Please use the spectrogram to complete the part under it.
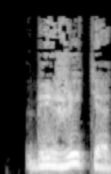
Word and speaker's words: бежите: — Бежите отсюда, пока я добрый! – — сказал я им, указывая направление стволом. Это не опечатка. В Одессе говорят «бежите» вместо «бегите». Произносится со звуком «и», а не «ы».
